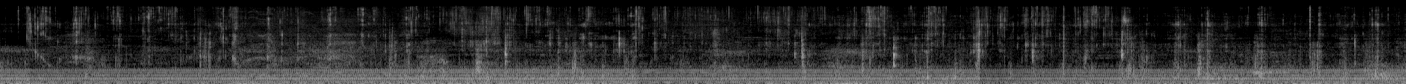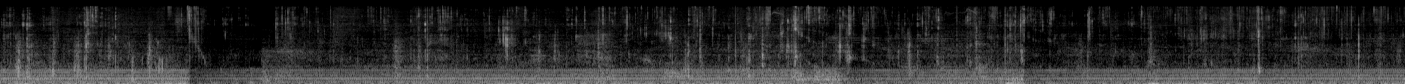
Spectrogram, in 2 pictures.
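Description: Close-miked chewing and crunching of crispy fried chicken, with many small crackles and mouth clicks, over a steady low hum.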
